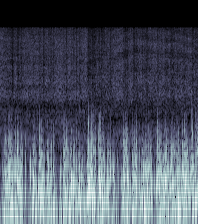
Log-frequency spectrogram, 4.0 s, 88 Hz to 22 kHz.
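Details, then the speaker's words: 2003 Honeywell RE-300E all-metal chrome 12-inch desk fan on medium: even, airy whoosh with no rattle or ticking, running smooth with only slight imbalance. Normal running. "thing doesn't even rattle it shakes but it's a bit off balanced but it is so smooth that's pretty powerful as well"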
